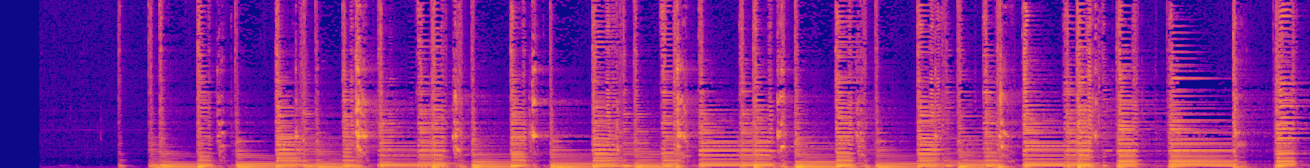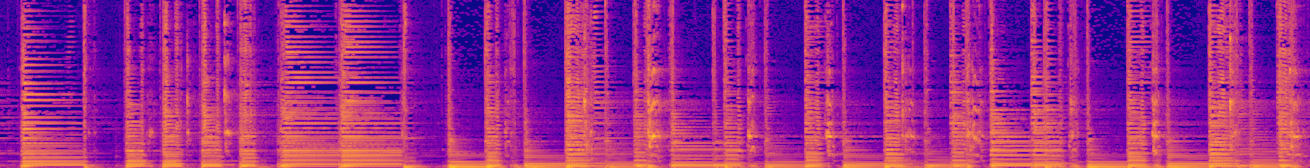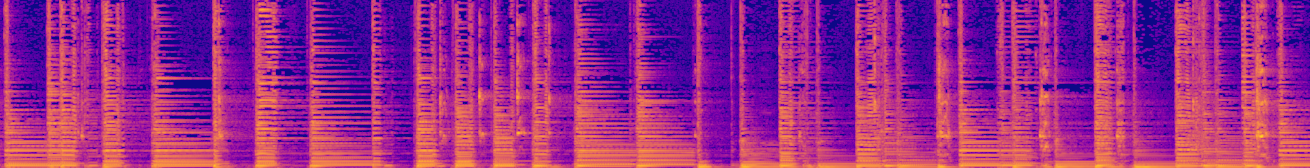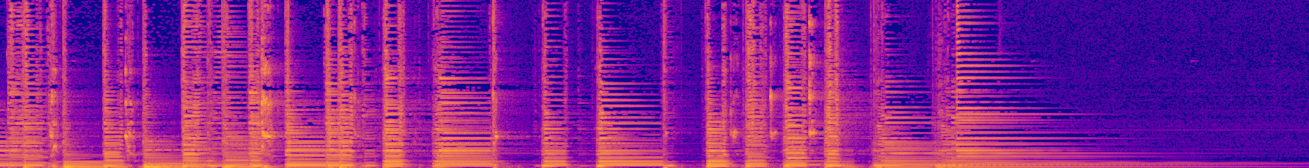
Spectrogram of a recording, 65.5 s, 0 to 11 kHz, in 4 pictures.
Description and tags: This is short swing song, plaed by acoustic guitar, record in two track, through mic: AKG perception 100 and linе (Preamp Fishman classic)-> presonus Inspire 1394.
key in Am.
bpm = 120.
music, swing, notes, strings, chord, clean, chords, minor, song, guitar, acoustic, open-chords, sample, acoustic-guitar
